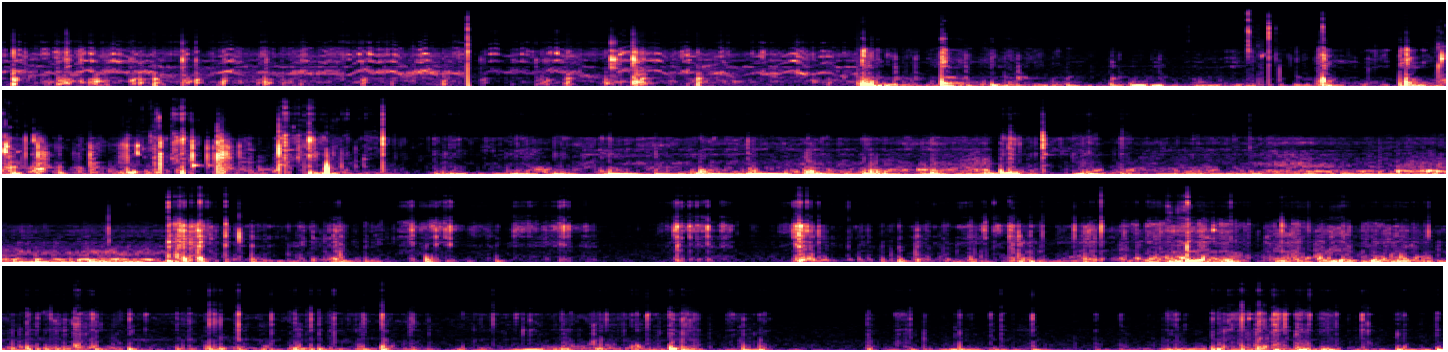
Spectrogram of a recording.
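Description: Underwater sound inside a GoPro's waterproof housing as the camera moves through the water and along the seabed: a low rumble of water flow with many scattered knocks and clicks against the housing. For the first few seconds a steady whine sits over it.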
